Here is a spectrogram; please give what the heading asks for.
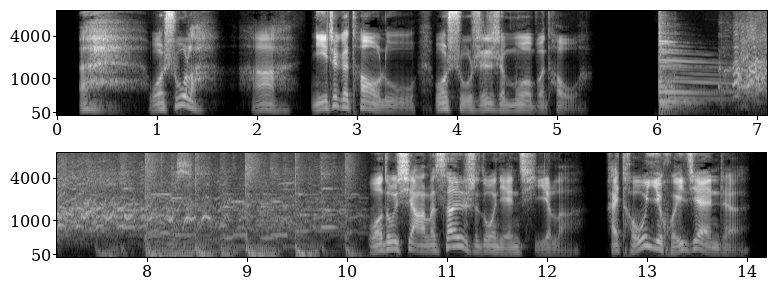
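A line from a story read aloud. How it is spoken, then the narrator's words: Slow, sighing. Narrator (Chinese): 这个大爷……悠悠的叹了一口气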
